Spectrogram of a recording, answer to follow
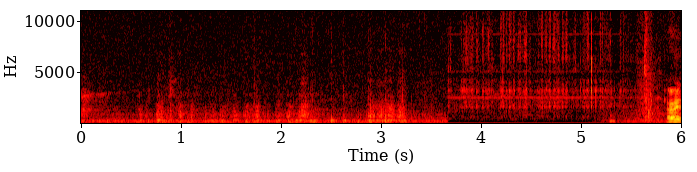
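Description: Faint scraping of a leather edge beveler shaving the edge of a small veg-tan leather patch, a few soft strokes over a low room hum. About three and a half seconds in, the sound cuts off abruptly to near silence.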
